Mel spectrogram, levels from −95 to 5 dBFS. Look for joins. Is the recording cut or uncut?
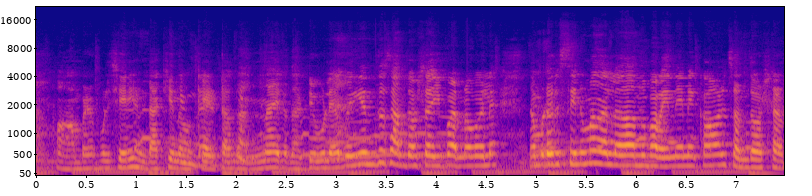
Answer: uncut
